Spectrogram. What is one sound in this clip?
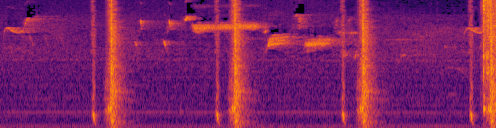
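An axe chops into a tree trunk with heavy thuds.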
